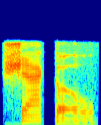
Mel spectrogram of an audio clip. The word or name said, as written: shako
